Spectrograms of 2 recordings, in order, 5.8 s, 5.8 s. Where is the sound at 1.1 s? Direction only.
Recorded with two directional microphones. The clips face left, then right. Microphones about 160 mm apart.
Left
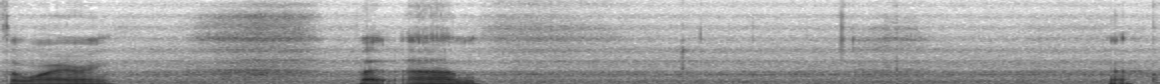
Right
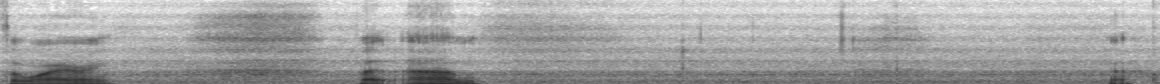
10° left (ahead or behind).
